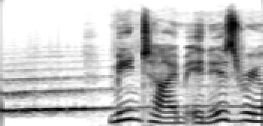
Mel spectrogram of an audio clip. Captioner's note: sirens blaring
